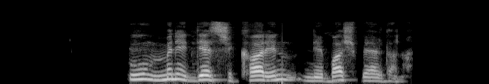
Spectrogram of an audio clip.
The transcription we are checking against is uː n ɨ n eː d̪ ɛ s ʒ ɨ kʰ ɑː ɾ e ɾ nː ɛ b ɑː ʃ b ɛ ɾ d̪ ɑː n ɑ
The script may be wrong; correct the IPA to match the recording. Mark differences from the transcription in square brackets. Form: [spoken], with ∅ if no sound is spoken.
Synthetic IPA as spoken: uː [m] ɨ n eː d̪ ɛ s ʒ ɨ kʰ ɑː ɾ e [∅] nː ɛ b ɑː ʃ b ɛ ɾ d̪ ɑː n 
